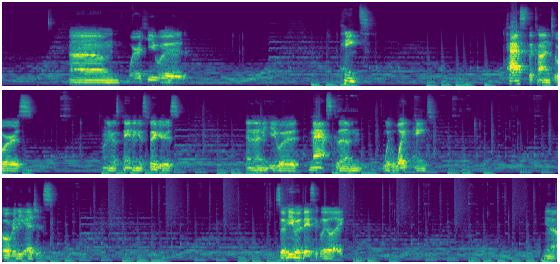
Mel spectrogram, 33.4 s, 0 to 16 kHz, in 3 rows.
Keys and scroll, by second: 2.1 space, 3.0 b, 3.6 x, 4.6 ctrl+z, 6.5 ctrl+z, 7.2 ctrl+z, 10.0 x, 10.7 ctrl+z, 11.0 x, 12.5 ctrl+z, 20.5 x, 21.2 ctrl+z, 24.0 ], 24.1 ], 31.2 l.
